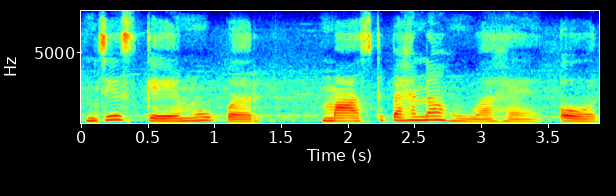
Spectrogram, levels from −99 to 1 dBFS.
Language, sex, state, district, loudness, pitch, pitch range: Hindi, female, Punjab, Fazilka, -16 LUFS, 185 Hz, 160-225 Hz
